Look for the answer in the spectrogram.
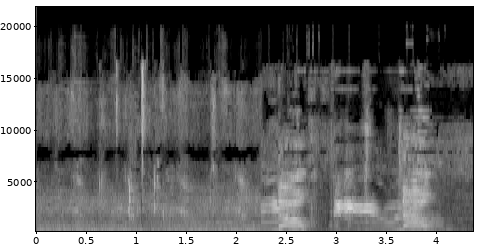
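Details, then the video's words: Screaming cat: after a noisy stretch, three loud harmonic cries that rise and fall in arched sweeps, each under a second, with a person's voice earlier. "Screaming Cat"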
